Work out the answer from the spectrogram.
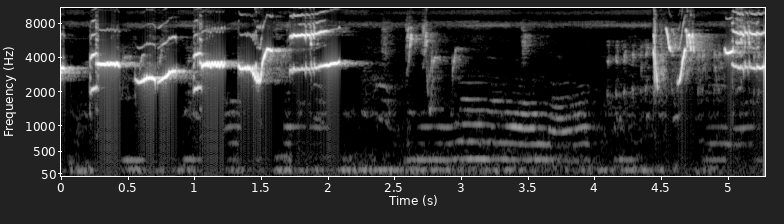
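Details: An oriental magpie-robin sings in the morning in the fast 'nembak' style, pouring out wavering whistles and sliding notes, then falls quiet before returning with sharp chips and whistles.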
